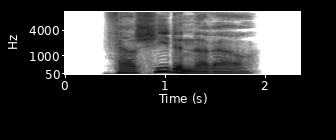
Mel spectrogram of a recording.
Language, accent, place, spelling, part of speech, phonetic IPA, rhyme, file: German, Germany, Berlin, verschiedenerer, adjective, [fɛɐ̯ˈʃiːdənəʁɐ], -iːdənəʁɐ, De-verschiedenerer.ogg
- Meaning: inflection of verschieden: 1. strong/mixed nominative masculine singular comparative degree 2. strong genitive/dative feminine singular comparative degree 3. strong genitive plural comparative degree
